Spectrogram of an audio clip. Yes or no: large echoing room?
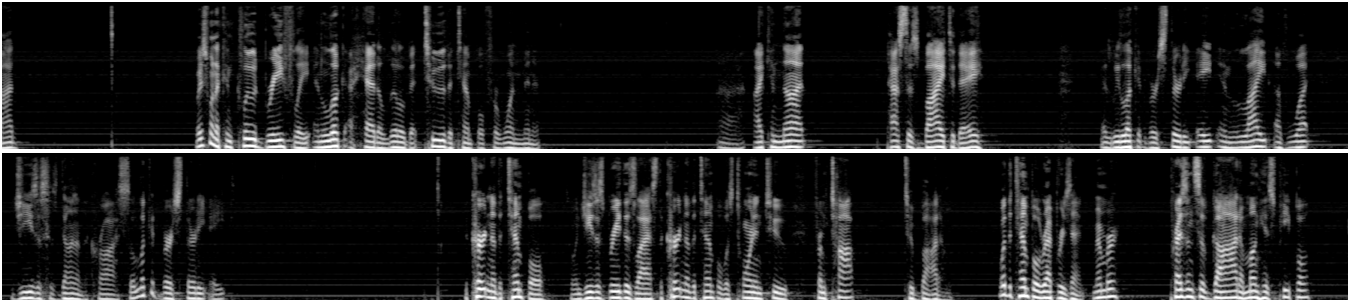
yes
